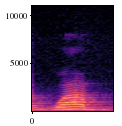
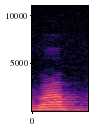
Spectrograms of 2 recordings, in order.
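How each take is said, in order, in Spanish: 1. El nombre de la letra empieza con un sonido 'w'. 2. El nombre de la letra empieza con un sonido 'v'. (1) "en el hebreo eh, antiguo eh, se pronunciaba Wab" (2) "en el hebreo moderno se pronuncia Bab"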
